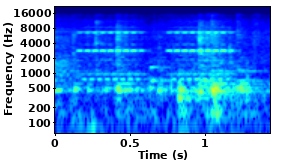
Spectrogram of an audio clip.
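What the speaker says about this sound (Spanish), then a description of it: "¡Teléfono! ¡Teléfono! No tengo tiempo. Deja que suene." A telephone rings in a small guesthouse, its bright electronic trill repeating in two close bursts across the short stretch against a busy indoor background.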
